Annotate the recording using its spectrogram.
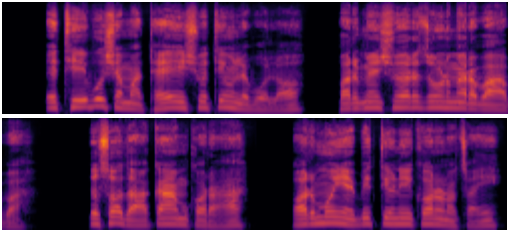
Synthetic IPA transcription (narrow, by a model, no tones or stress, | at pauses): et̪ʰibʊʃamaːt̪ʰɛjiːʃʊɛt̪ɪũlɛboːlɔ | pɐɾmeːʃwəɾɛd͡zʊɽ̃mɛːɾɔbaːba̰ː | sɛsɔd̪akaːmkɔɾaː | ɔɾmʊ̃ɪ̃ɛ̃bʱit̪ɪɽ̃ikɔɾɽ̃ɔt͡saːĩ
